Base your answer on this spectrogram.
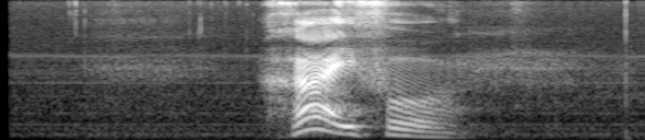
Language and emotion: Russian, positive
